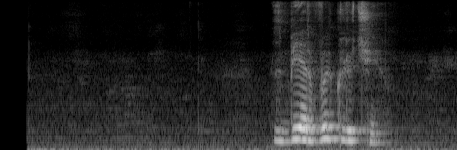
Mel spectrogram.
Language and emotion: Russian, angry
